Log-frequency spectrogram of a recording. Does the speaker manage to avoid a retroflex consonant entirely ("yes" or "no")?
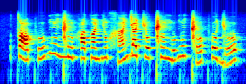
yes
